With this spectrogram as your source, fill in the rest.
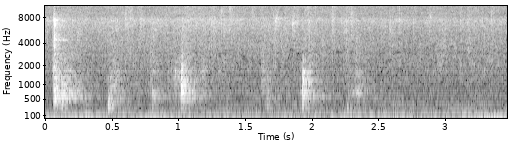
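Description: Five or six cashews sautéing in a pan for tomato chicken rice, giving a steady soft sizzle broken by a few sharp scraping stirs, with no voices.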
